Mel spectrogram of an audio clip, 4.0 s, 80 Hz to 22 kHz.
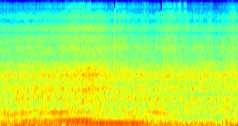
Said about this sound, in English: The V6 actually sounds pretty decent as long as you're inside the car with the windows up.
